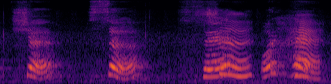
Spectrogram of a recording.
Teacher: हवा जो है वो ज़्यादा घर्षण कर रही है, स की आवाज़ आ रही है ना, घिसने की आवाज़ आ रही है, तो हवा जो है गर्म होके निकलती है, इसीलिए इनको ऊष्म व्यंजन कहते हैं।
